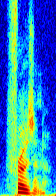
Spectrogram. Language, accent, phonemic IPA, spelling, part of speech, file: English, US, /ˈfɹoʊzən/, frozen, adjective / verb, En-us-frozen.ogg
- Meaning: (adjective) 1. Having undergone the process of freezing; in ice form 2. Immobilized 3. Of an account or assets, in a state such that transactions are not allowed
